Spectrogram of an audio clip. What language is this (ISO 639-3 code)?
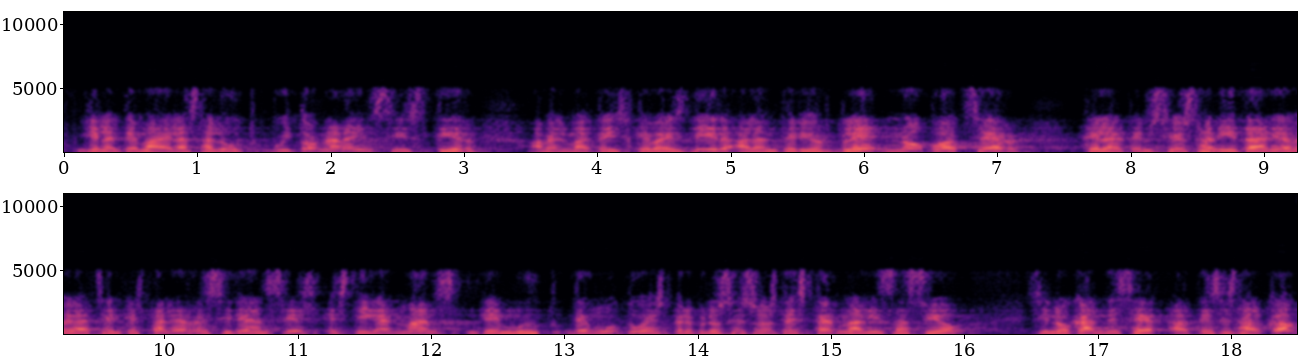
cat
